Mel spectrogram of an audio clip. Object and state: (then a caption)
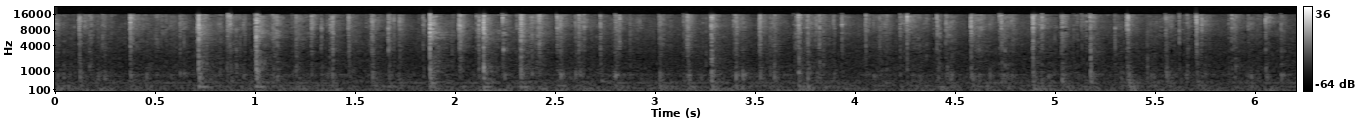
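Plastic laptop keyboard being typed on. Fingertips of both hands type fast on the plastic keys of a dark grey laptop keyboard. A quick, uneven stream of short, bright clicks and taps is heard, with a few sharper, louder strokes over a faint, steady low hum.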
